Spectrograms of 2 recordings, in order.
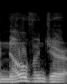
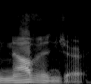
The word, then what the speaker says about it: Novinger: i was like well it's either novenger or novenger and then it's it's actually navinger so i was i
